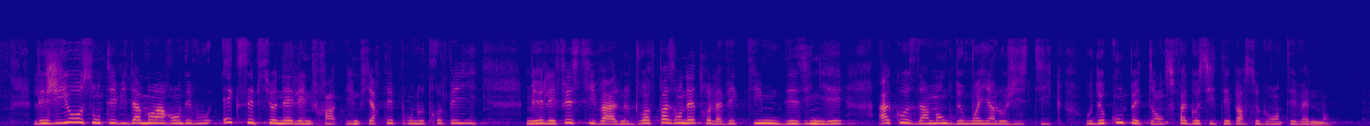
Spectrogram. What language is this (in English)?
French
